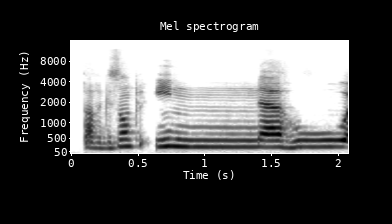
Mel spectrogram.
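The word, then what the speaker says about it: إنه: Comme par exemple, innahu ala raj'ihi la qadir. Innahu, deux temps.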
